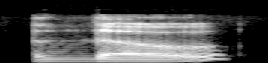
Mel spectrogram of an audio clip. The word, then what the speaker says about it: though: So, as it says here in this title, these other words, in these other words, the GH is silent. High, sigh, though, through, although, though.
